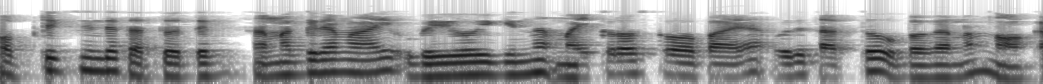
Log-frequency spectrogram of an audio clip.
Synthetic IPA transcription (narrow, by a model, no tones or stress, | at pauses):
op̚ʈiksinde̞t̪ɐt̪wɐt̪ːilsɐmɐɡɾɐmaːjiʔubɐjoːɡikʲːunːɐmɐjkro̞ːsko̞ːpaːjɐʔo̞ɾut̪ɐt̪wɐubɐɡɐrɐɳɐmno̞ːkːa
